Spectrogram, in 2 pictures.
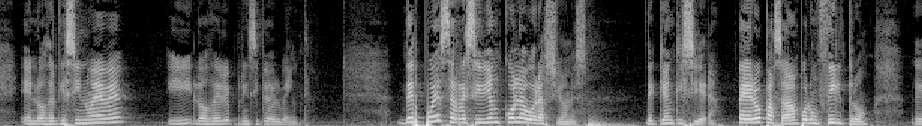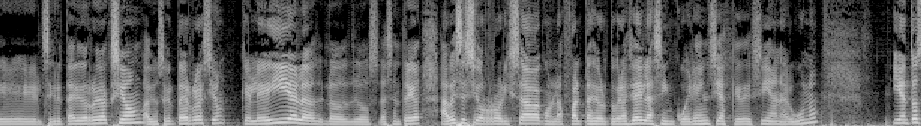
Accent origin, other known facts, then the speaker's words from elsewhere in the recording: Uruguay; no, nosotros somos uruguayos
